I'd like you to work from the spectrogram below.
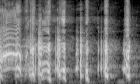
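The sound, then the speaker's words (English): A person's voice imitates a hen laying an egg, with a quick series of choppy, rising clucks and squawks that ends in a final drawn-out cackle, loud. “one of the servers gets so stressed they lay an egg.”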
